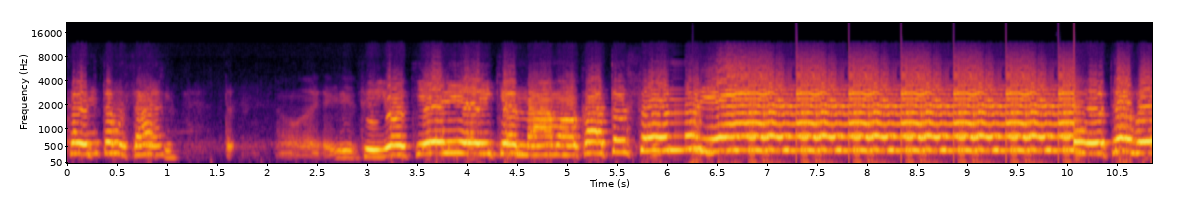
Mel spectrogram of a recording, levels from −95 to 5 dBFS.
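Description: At 6.07 to 6.19 s, a short stall from a late packet holds the last sound for about 92 ms. On a spectrogram this shows as flat, smeared horizontal bands.

At 6.25 to 6.27 s, a short concealed packet loss loses about 40 ms of audio. The gap is bridged by a brief synthetic continuation, heard as a tiny smear or wobble and seen as a blurred sliver where detail drops out.

From 7.29 to 10.07 s, a broken-record loop repeats a 0.52 s fragment five times back to back, most likely because the stream stalled and kept resending its last piece. The waveform shows identical blocks tiling at that period.

Throughout, the call path caps the spectrum at 12 kHz, consistent with Opus at around 64 kbps.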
